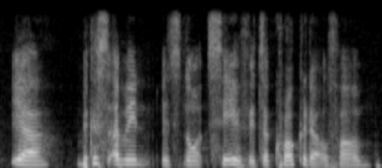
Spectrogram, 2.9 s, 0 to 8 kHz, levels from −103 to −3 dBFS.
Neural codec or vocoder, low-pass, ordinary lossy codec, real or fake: vocoder, 44.1 kHz, 128 mel bands, Pupu-Vocoder; 7.2 kHz; none; fake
